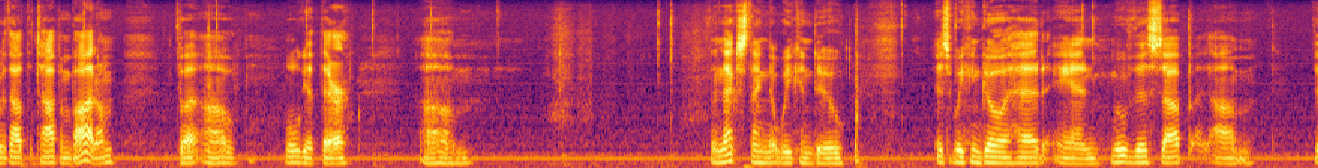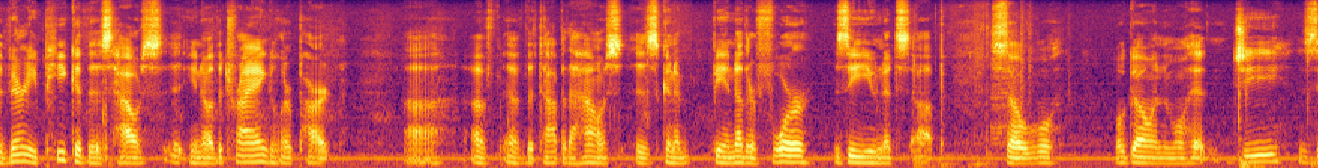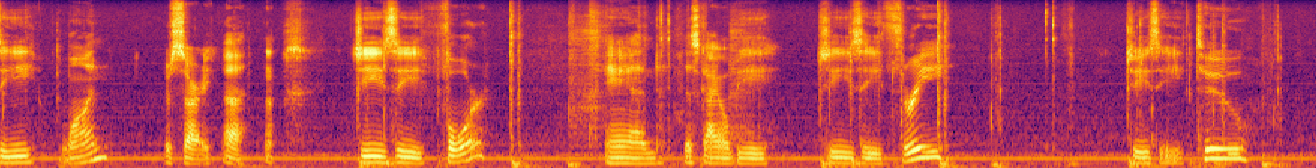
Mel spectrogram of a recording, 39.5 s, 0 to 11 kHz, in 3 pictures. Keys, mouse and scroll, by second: 0.7 middle click, 2.0 middle click, 3.7 middle click, 9.2 middle click, 11.0 right click, 26.0 g, 30.2 g, 33.2 right click, 34.7 g, 37.0 right click, 38.0 g.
